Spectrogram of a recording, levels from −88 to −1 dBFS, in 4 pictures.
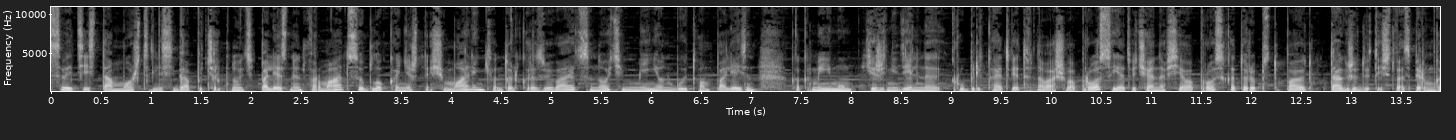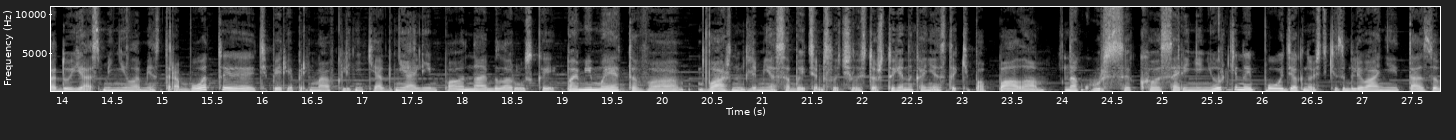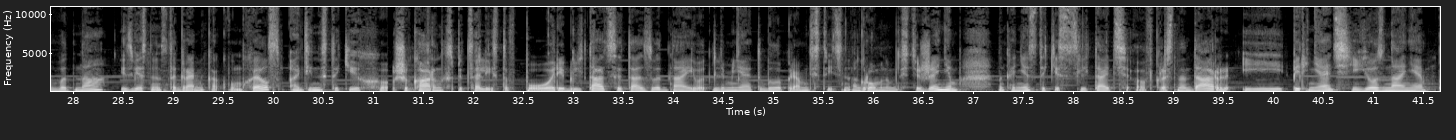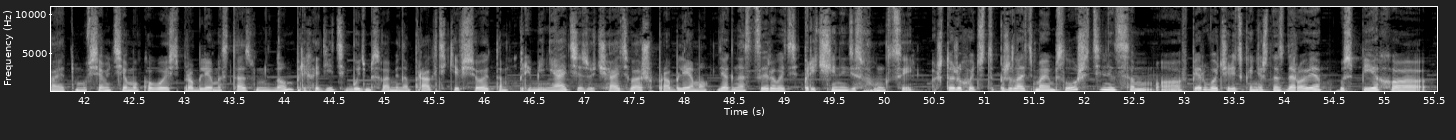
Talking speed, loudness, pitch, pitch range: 160 wpm, -22 LUFS, 185 Hz, 175-210 Hz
